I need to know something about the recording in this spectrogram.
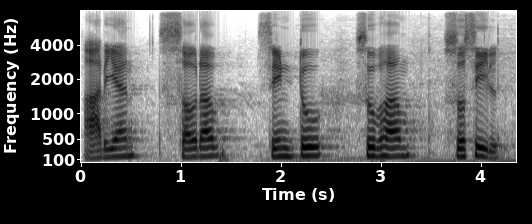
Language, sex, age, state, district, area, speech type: Hindi, male, 18-30, Bihar, Begusarai, rural, spontaneous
